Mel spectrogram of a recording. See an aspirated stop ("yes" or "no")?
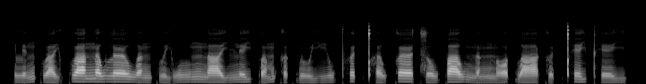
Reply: yes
